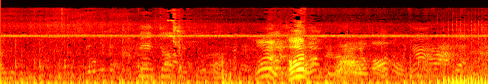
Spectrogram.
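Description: Players calling out across a football pitch, one loud shout about three seconds in, over a low, uneven rumble that gets louder near the end and a steady high-pitched tone.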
